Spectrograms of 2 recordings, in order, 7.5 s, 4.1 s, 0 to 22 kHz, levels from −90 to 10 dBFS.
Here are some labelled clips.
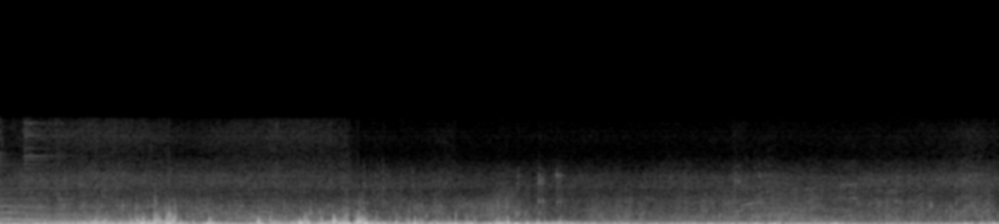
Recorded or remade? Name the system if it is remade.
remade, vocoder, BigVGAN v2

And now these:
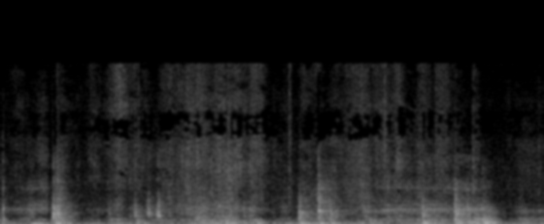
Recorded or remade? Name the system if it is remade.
remade, vocoder, BigVGAN v2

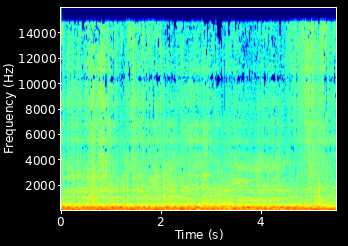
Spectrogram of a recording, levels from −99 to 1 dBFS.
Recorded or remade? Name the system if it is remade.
remade, vocoder, BigVGAN v2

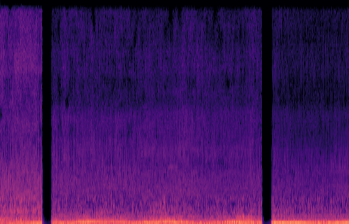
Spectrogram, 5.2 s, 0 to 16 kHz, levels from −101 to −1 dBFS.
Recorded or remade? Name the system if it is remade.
remade, vocoder, BigVGAN v2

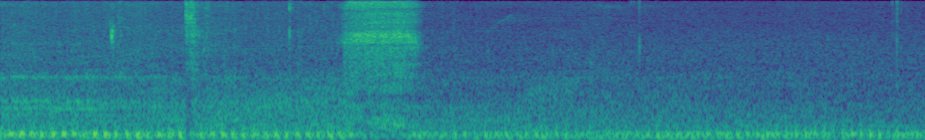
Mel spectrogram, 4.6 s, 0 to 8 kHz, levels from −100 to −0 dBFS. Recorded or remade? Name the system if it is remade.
recorded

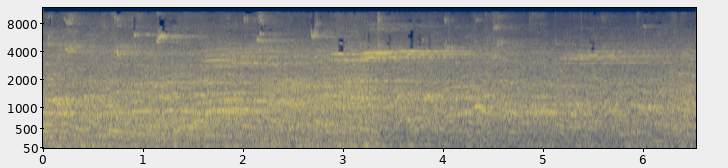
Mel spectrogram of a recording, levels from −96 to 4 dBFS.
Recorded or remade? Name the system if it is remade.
recorded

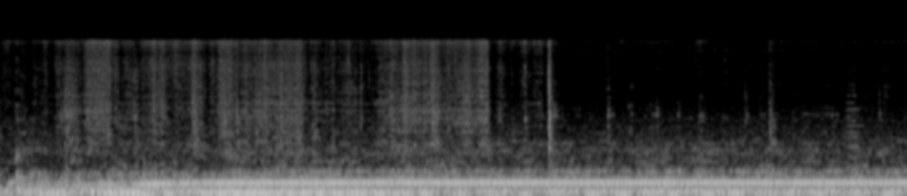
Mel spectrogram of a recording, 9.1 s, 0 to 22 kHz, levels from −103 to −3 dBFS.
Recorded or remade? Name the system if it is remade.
recorded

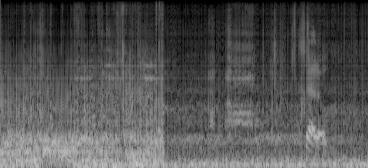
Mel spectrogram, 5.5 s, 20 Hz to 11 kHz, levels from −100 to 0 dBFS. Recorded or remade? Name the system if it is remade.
remade, vocoder, BigVGAN v2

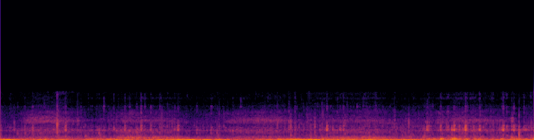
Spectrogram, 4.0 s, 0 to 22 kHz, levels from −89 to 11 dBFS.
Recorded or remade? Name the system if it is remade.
recorded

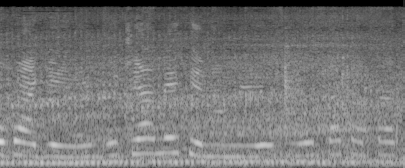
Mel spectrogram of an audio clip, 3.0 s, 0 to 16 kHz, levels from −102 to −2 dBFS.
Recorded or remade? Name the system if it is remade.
recorded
